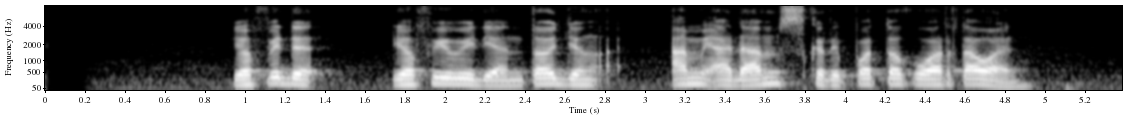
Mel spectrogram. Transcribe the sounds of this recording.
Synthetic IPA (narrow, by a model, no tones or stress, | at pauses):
jɔfiwidiant̪ɔd͡ʒɨŋ | ʔamiadamskəɾipɔt̪ɔkəwart̪awan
